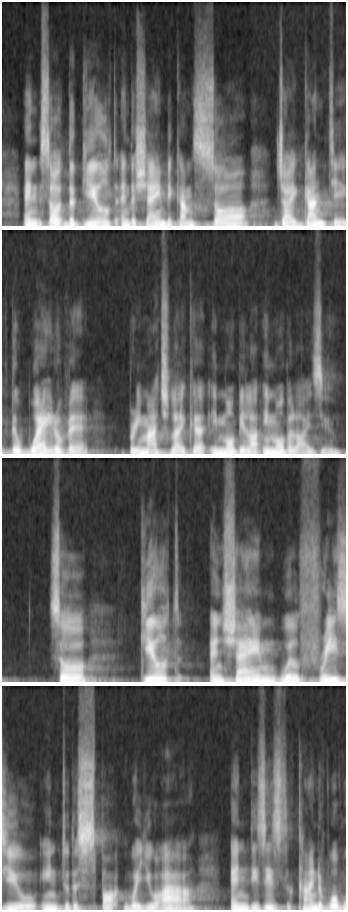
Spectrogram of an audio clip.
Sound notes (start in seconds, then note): none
